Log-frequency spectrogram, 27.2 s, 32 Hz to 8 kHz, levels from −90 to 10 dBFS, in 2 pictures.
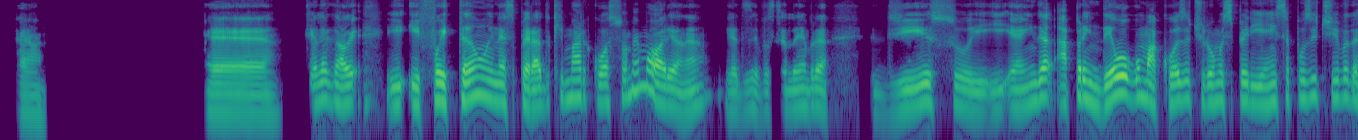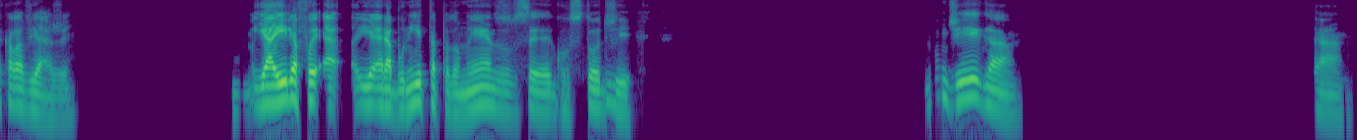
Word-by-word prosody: Tá. 95 -4 -10 1.6
É, 100 -2 0 0.3
que 135 - -6
legal. 150 -4 0 0.4
E 130 +3 -4
e 130 - 0
foi 155 +2 +3
tão 175 +5 +2
inesperado 135 -4 +1
que 175 - -10
marcou 170 -3 -2
a - - -1
sua 175 +5 -6
memória, 150 - +2
né, 120 +8 -6 0.2
quer 110 0 -8
dizer, 110 +1 -12
você 110 +2 -13
lembra 120 -1 -4 0.4
disso 120 +6 -3
e 105 +1 -7
e - - -3
ainda 145 +9 +1
aprendeu 145 +2 +3
alguma 180 -5 +5
coisa, 150 +3 -1
tirou 145 -1 -4
uma 155 - -4
experiência 145 -2 -4
positiva 170 0 -6
daquela 130 -6 -2
viagem. 90 -6 -7 1.8
E 130 +3 +3
a 140 0 +11
ilha 165 +2 +9
foi 155 -1 +5
a 130 - +3 0.2
e 130 +2 -1
era 130 -2 +5
bonita, 140 +6 -2
pelo 100 -4 -7
menos? 125 +4 -2 0.2
Você 105 0 -3
gostou 105 +5 -3
de 105 -6 -8 2.9
Não 175 +7 -12
diga! 135 - 0 2.9
Tá. 100 -2 -9
130 Hz, 105 wpm, -22 LUFS, 110-155 Hz, 2.9 s, a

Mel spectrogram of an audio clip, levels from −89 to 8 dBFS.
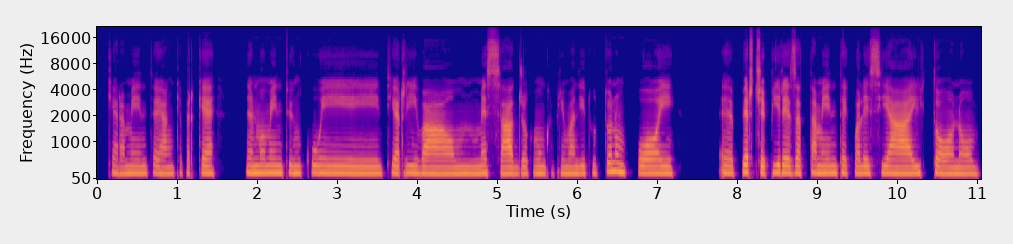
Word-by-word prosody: Chiaramente, 180 0 -2
anche 170 0 -3
perché 180 +1 -2 0.4
nel 190 -2 +1
momento 185 0 +1
in 185 -1 0
cui 180 -2 0
ti 185 - -3
arriva 175 -2 +2
un 170 0 -1 0.2
messaggio, 175 -1 +1
comunque 175 -1 -4
prima 175 -1 -2
di 175 +1 0
tutto 180 +5 -6
non 220 -2 +4
puoi, 180 -2 +1 0.6
ehm, 185 -2 0
percepire 195 0 +2
esattamente 185 0 0
quale 180 0 0
sia 175 -2 +3
il 175 +1 -1
tono, 170 -2 0
180 Hz, 130 wpm, -21 LUFS, 175-185 Hz, 0.6 s, non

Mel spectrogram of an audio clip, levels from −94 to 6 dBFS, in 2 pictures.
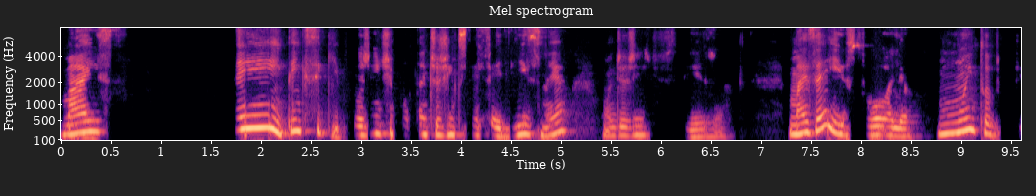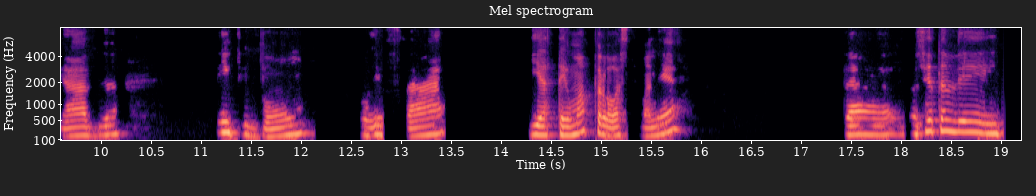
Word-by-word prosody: Mas 235 +6 +3 1.2
Tem, 315 -2 +9
tem 260 +1 +5
que 255 - -6
seguir. 255 -4 -6
Pra 185 - -3
gente 205 -1 -4
é - - +1
importante 190 -1 -6
a - - 0
gente 185 +1 +1
ser 180 -1 -3
feliz, 180 +6 -1
né, 200 +10 -2 0.3
onde 170 +1 -7
a - - -5
gente 180 +1 -6
esteja. 145 +2 -12 0.6
Mas 210 +4 +4
é 280 - +6
isso, 235 - +1
olha, 170 -4 0 0.2
muito 235 +5 +4
obrigada, 170 -1 -6 1.1
é - - -15
sempre 220 -5 0
bom 165 +6 -4 0.5
conversar 175 +1 -4 0.9
e 190 - +2
até 180 0 +1
uma 210 +7 0
próxima, 175 -7 -2
né. 205 +8 -1 1.7
Pra 185 - +1 0.6
você 200 +6 -1
também. 240 -5 0
195 Hz, 110 wpm, -17 LUFS, 175-230 Hz, 1.7 s, Tem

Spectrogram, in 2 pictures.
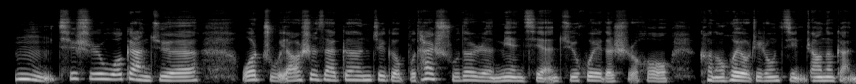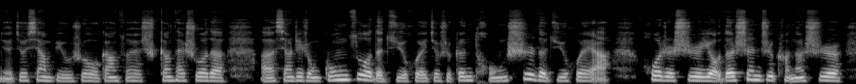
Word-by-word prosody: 嗯， 240 -3 +1
其 265 +1 -3
实 250 -1 -1
我 235 -1 +1
感 215 -7 +1
觉 180 +1 +1 0.4
我 210 +2 +2
主 190 -5 -5
要 180 +3 0
是 220 +2 -1
在 200 -3 -1
跟 205 0 -1
这 205 0 -2
个 170 -3 -2
不 170 - -6
太 255 +6 +1
熟 185 -7 -4
的 195 +1 0
人 170 -4 -1
面 165 0 +1
前 155 0 -3
聚 175 +2 -3
会 175 0 +1
的 140 -2 -1
时 - - -5
候， 145 -2 -3 0.3
可 200 - -3
能 165 0 0
会 190 +2 +5
有 170 -3 +5
这 180 - -3
种 170 +1 0
紧 175 - -3
张 170 -1 +1
的 175 - +3
感 265 - -4
觉。 265 -1 -3
就 175 -6 -4
像 175 -1 -1
比 160 - -6
如 150 0 -4
说 165 0 -3
我 150 - -3
刚 165 +2 -1
才 165 0 -6 0.2
刚 180 -1 -1
才 175 -1 -2
说 180 0 0
的， 160 -2 +1 0.3
啊， 150 0 -1
像 175 +3 -1
这 180 - +1
种 160 -2 0
工 205 +5 +4
作 215 -2 +4
的 - - +1
聚 155 -2 -5
会， 150 0 -1
就 160 +2 -5
是 160 0 -4
跟 185 +3 0
同 165 -3 -3
事 240 +5 +2
的 180 -4 +4
聚 165 0 -4
会 170 0 -1
啊， - - 0 0.3
或 205 -4 +2
者 180 -1 +3
是 180 0 +3
有 170 - +5
的 180 +1 +7
甚 205 +3 +2
至 190 -1 +1
可 - - -4
能 155 - +4
是， 175 -3 +3
180 Hz, 270 characters per minute, -23 LUFS, 165-200 Hz, 0.4 s, 的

